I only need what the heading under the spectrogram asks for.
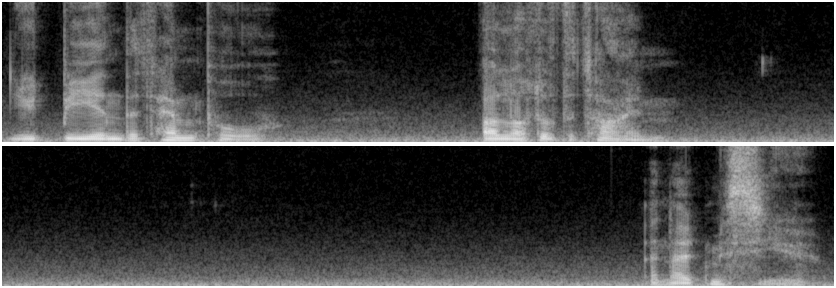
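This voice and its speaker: Low, halting god boyfriend acted by a man. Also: gravelly, a little mellow. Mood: confessing, tender. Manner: halting, stammering, repeats words. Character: male god, flustered tender boyfriend to his mortal devotee. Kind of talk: intimate audio roleplay. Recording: noticeable low rumbling background noise.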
